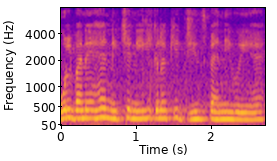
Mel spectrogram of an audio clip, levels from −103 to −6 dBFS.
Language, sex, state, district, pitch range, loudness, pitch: Hindi, female, Bihar, Vaishali, 185-210 Hz, -25 LUFS, 200 Hz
